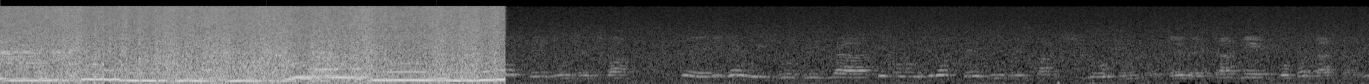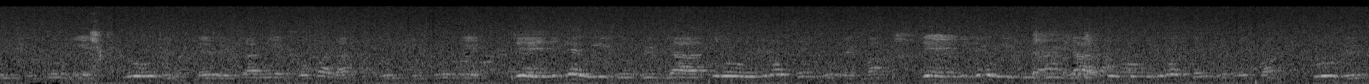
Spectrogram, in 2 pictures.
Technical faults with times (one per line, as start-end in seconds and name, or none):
0.00-5.05 wrong sample width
